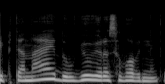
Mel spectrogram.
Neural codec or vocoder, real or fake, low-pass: none; real; 10.8 kHz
